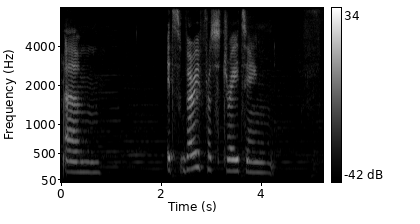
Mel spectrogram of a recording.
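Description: A woman's voice: on the low side, extremely slow, faint music behind. A young woman from Lebanon, a composer, talking animatedly in a podcast interview and laughing often. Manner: animated, laughing often, switching between languages. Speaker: composer guest. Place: room with Christmas trees. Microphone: studio mic on boom arm.

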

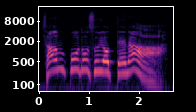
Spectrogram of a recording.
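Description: A reader voicing an elderly inn woman with a Kyoto accent, polite but evasive, in drawn-out singsong replies for an audiobook. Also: high-pitched, very animated, a bit bright, smooth, voice pushed up, heavily acted. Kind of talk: audiobook character acting.

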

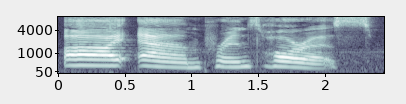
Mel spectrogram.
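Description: A woman's voice: a little high, animated, measured pace, darkish tone. A woman voicing a haughty, bratty young prince in a storybook, snapping out imperious orders. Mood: indignant.

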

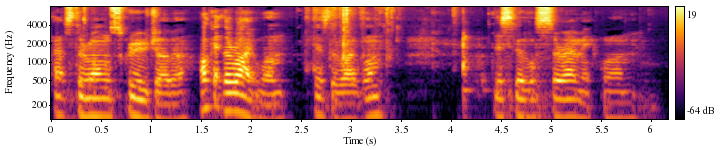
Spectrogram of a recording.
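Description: A man's voice: medium pitch, measured pace, warm tone, husky. A middle-aged man giving casual hands-on electronics commentary, thinking aloud and asking himself questions as he works. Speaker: electronics hobbyist presenter. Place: indoor workbench.

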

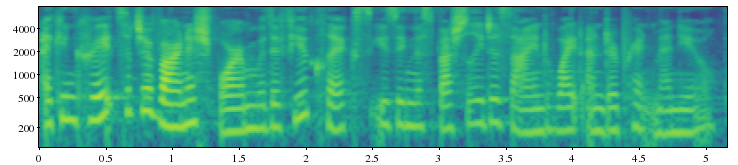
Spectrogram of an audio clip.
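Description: A woman narrates a scripted software tutorial in a mid-pitched voice. Her delivery is measured and instructional, with music playing faintly behind her. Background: background music.

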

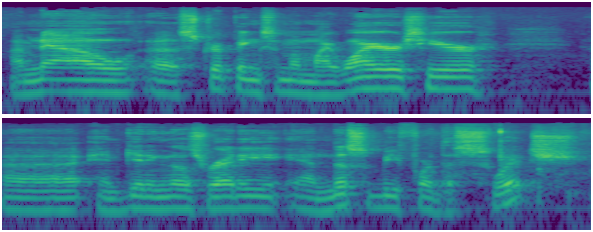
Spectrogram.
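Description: A man's voice: mid-range voice, fairly even intonation, normal speed, a bit bright. Man giving a casual hands-on tutorial. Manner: informal, unscripted, explanatory. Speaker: presenter of a DIY wiring tutorial. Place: indoors at a work table in a room.

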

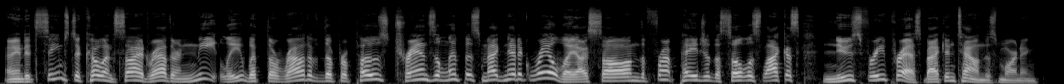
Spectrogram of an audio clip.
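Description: Lively space marshal. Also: male voice, high voice, normal speed, few pauses, no echo, clean studio sound. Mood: dry, suspicious. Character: dry, suspicious male space marshal hero. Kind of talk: comic space-adventure radio acting.

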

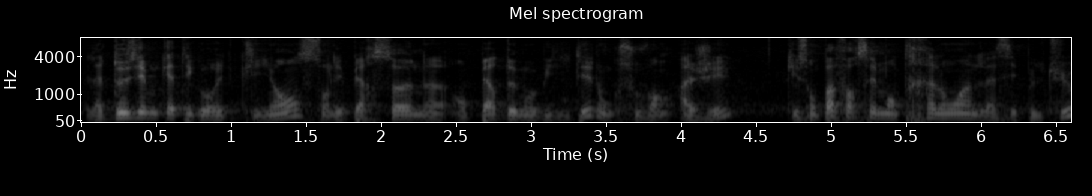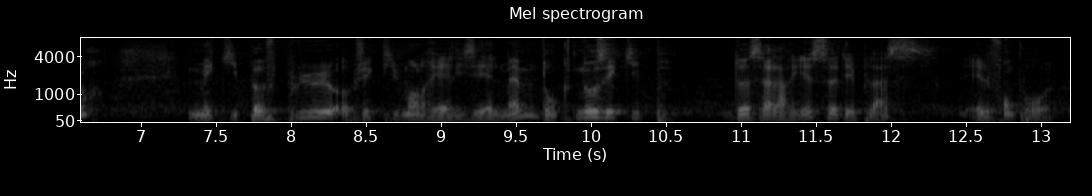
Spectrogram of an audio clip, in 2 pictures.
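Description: A man's voice: medium pitch, lively intonation, fairly bright tone, slight background noise. Businesslike man at a trade fair booth. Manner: measured, explanatory, businesslike. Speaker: company founder. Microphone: handheld mic.

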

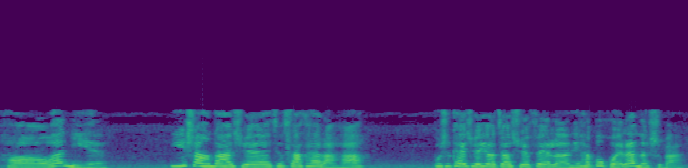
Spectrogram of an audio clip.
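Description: A woman playing an angry, scolding mother in an audio drama, with a shrill manner. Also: animated, moderate pace, fairly bright tone, dull audio, slight background noise. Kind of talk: Chinese audio drama acting.

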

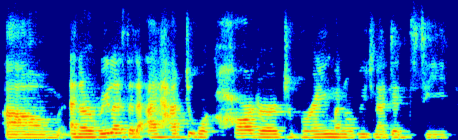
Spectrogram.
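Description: A woman's voice: fairly low pitch, level tone, a little fast, muffled recording. Earnest woman on a roomy video call. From Norway. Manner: earnest, reflective, gestures while talking. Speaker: guest speaker, sociologist. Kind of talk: personal storytelling over video call. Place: living room at home. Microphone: laptop webcam on video call.

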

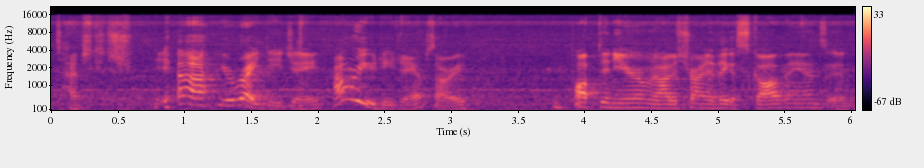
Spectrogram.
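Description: A man's voice: fairly high pitch, very animated, a little fast. Chatty man over an air-conditioner hum. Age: 30s. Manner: rambling, chatty, trails off and self-corrects. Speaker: streamer. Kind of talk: casual chat with live chat while crafting. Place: workshop room with a worktable.

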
